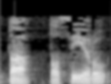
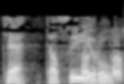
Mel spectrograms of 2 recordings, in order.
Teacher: كذلك التاء انتبه لها ونخرجها تاء وليست ولا تأثر بالصاد · Shown in: second take · فنقول طا تصير، لا تاء تصير بالضبط.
